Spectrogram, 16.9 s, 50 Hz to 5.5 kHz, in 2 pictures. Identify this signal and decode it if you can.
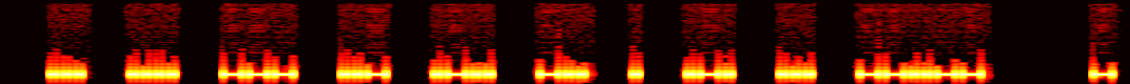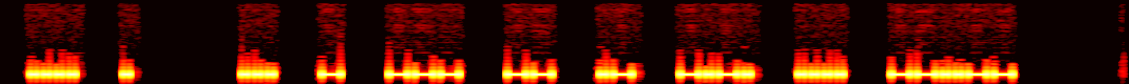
Morse code, heard as a keyed tone, about 25 wpm, spaced as for 16 wpm, 700 Hz. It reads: SHOULDERS, THE STOMACH,
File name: Pinocchio / Pinocchio ch3 10 25 ik1hge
